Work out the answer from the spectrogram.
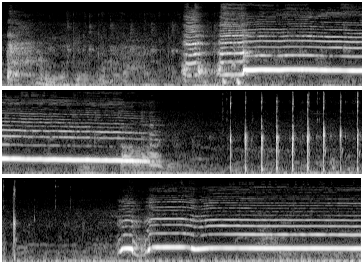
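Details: Chicken giving a long, sharp crow, likened to a cricket's sound. A steady, slightly falling tone is held for nearly three seconds. Then comes a burst of rapid sharp clicks, then a second long level crow that opens with a short rising note.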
